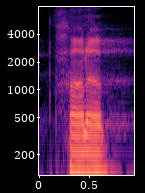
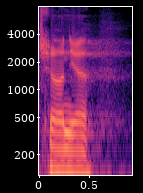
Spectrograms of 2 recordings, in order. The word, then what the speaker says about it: Chania: city on Crete called, depending on how you pronounce it, we called it Hana, but some people call it Chania.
